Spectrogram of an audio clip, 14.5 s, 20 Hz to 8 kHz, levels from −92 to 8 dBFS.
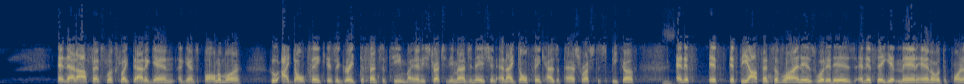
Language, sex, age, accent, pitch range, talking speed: English, male, 40-59, American, 115-140 Hz, 225 wpm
